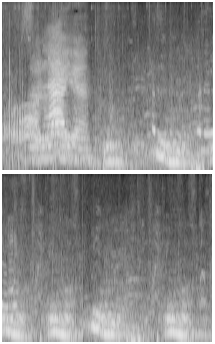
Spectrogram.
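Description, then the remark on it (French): A big cat lets out a deep, drawn-out roar, followed by a rhythmic series of heavy grunting roars spaced evenly apart, loud, with people's voices around it, at the feeding time of big cats including tigers, panthers and cheetahs, which leap over a glass bubble to eat. “Puis nous avons couru voir le goûter des félins. Les tigres, les panthères, les guépards, ainsi que le roi,”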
